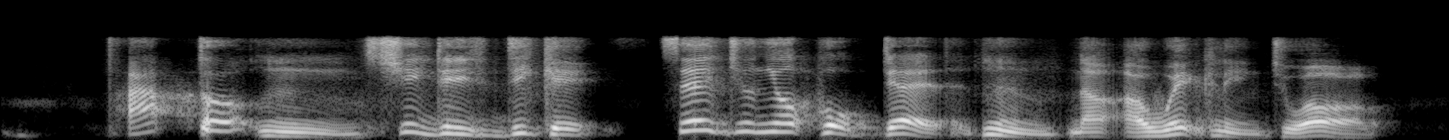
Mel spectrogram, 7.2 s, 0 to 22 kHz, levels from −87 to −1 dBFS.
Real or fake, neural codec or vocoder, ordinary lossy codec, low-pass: fake; codec, 16 kHz in and 24 kHz out, 0.9 kbps, LongCat-Audio-Codec, four codebook decoder; Opus, 64 kbps; 7.2 kHz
